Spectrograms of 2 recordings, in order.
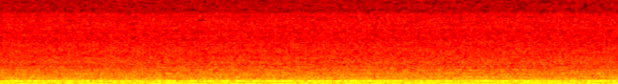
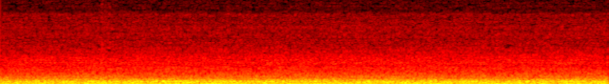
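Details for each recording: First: Suburban propane furnace in a Dynamax RV, heard through the open return air grill before sound panels are fitted: a loud, steady blower roar with a constant hum on top. Loud furnace blower noise. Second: Suburban propane furnace in a Dynamax RV, heard from the back bedroom after acoustical sound panels were placed in front of the furnace behind the return air grille: steady even burner and blower roar with no rattles or surges; smooth, quieter normal operation.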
